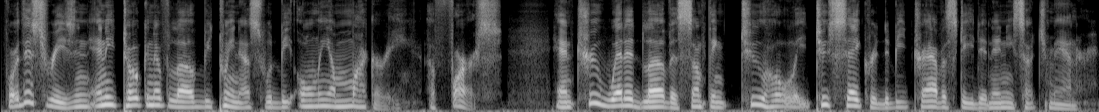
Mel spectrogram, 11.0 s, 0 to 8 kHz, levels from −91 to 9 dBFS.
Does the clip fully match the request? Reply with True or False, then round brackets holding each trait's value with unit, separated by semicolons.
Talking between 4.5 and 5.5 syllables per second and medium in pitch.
True (5.0 syllables/s; 150 Hz)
